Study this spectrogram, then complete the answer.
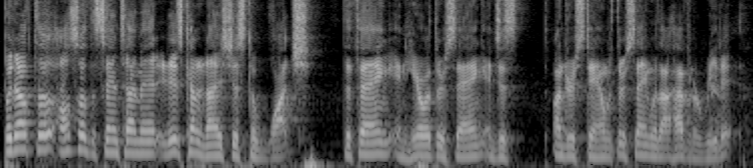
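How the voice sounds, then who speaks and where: A man's voice: a little high, lively intonation, brisk, hardly any pauses. A man giving casual, rambling reaction commentary on a stream, swearing freely. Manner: rambling, profane, laid-back.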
